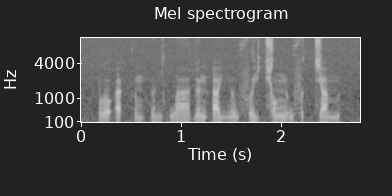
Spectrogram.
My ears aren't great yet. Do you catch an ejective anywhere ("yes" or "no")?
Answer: no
